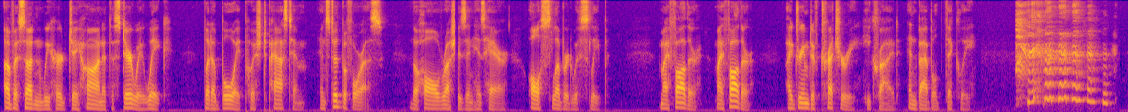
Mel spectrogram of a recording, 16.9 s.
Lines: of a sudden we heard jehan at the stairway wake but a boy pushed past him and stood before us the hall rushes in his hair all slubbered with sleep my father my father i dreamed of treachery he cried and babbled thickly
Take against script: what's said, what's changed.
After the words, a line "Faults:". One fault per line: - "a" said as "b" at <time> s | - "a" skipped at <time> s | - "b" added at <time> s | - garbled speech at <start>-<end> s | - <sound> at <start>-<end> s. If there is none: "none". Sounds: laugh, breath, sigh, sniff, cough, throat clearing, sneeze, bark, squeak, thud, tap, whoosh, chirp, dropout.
of a sudden we heard jehan at the stairway wake but a boy pushed past him and stood before us the hall rushes in his hair all slubbered with sleep my father my father i dreamed of treachery he cried and babbled thickly
Faults:
- dropout at 6.8-6.9 s
- laugh at 15.2-16.8 s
